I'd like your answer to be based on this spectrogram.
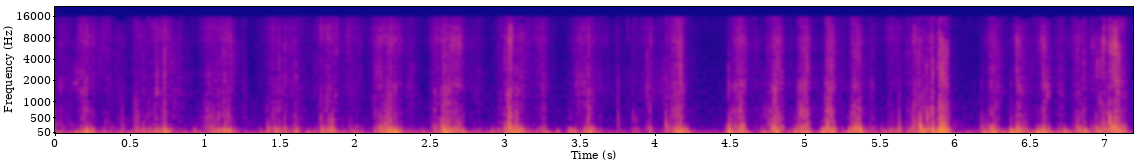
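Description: Fingertips and short nails rapidly scratch and grab an open-weave knit cotton polo shirt across the chest and collar area. The result is a dense run of short, rough scraping and rustling bursts, heavy in low thuds with a thin bright fabric hiss on top.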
